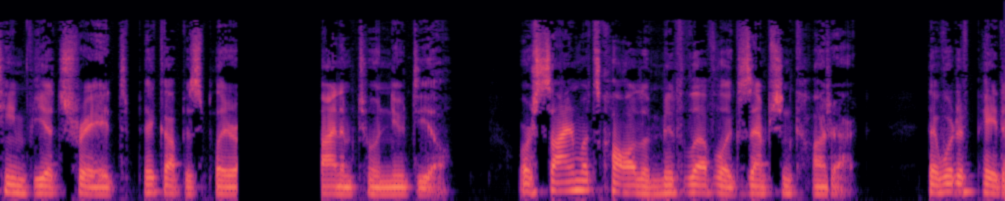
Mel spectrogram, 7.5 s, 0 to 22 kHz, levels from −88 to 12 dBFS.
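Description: At 1.79 s, right after "pick up his player", there's an audio dropout to silence: the speech stops dead for about 0.63 s, with no room tone at all, until "him to a new" at 2.42 s. Likely the input cut out while silence kept being written, so whatever came in between is simply gone.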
